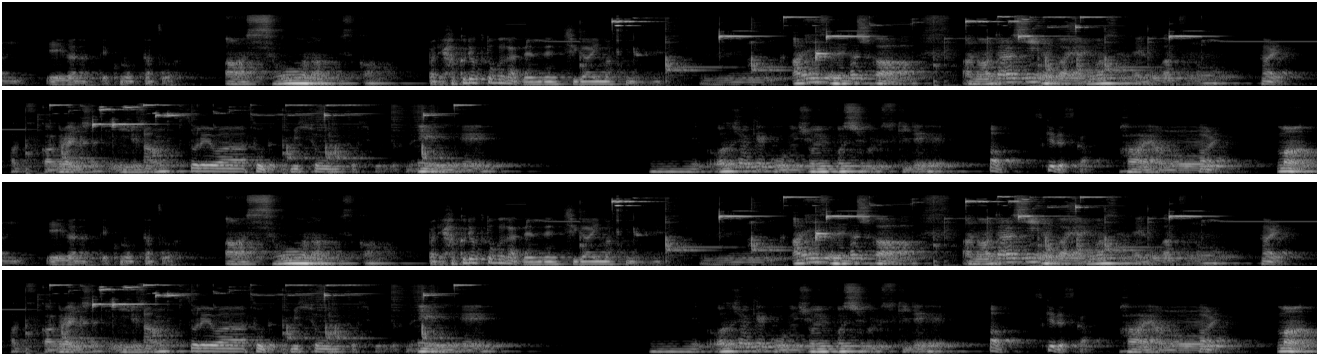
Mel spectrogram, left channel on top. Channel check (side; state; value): both; identical; correlation 1.00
